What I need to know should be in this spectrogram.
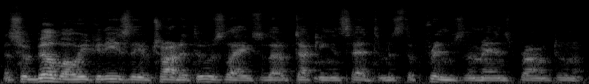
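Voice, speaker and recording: A man's voice: fairly low pitch, level tone, brisk, a little hiss or hum. A man reading a storybook aloud as narrator. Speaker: audiobook reader. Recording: echoey room, slightly far from mic.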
